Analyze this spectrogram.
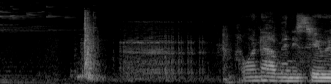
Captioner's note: door creaking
